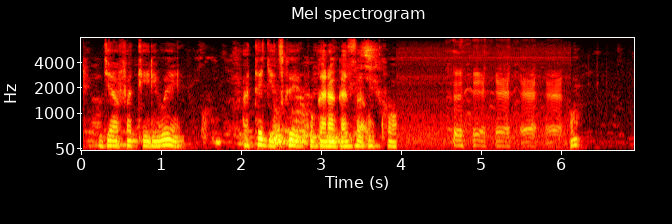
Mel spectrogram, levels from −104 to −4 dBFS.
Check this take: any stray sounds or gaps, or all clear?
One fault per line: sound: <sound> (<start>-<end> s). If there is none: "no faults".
sound: laugh (4.6-6.1 s)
